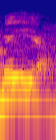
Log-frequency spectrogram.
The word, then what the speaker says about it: Veya: How do you pronounce it correctly? Vaya or Vaya? Vea.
